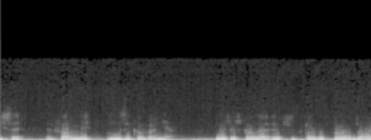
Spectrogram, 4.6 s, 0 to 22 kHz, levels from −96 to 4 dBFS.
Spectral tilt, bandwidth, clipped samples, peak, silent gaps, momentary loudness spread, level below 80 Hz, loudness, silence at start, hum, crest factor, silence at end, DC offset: -11.5 dB/octave; 4.4 kHz; under 0.1%; -4 dBFS; none; 8 LU; -30 dBFS; -16 LUFS; 0 s; none; 12 dB; 0 s; under 0.1%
